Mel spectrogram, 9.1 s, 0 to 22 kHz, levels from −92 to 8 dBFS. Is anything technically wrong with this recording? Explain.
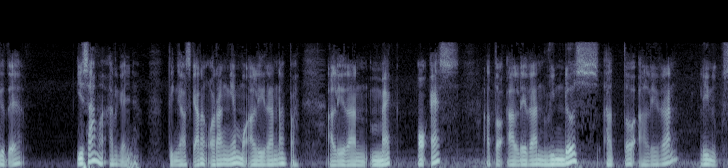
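Yes. There are two problems in this speech clip: coded-speech damage throughout, and two bursts of concealed frame loss.

Bluetooth LC3 compression is the likely cause of the breathy, grainy edge that runs through the whole clip. At a low data rate the codec discards much of the upper spectrum and fills the gap with shaped noise, so the sibilants and the top end sound hissy rather than simply dull. The degree of damage fits a rate of around 32 kbps with short 7.5 ms frames. Noise filling is what separates this from a plain low-pass or a telephone band limit, where the top would be missing instead of replaced by grain.

Lost LE Audio frames occur from 1.59 to 1.92 s and again from 3.99 to 4.07 s. In the first burst, about 195 ms of audio is missing, scattered across 330 ms in short gaps of no more than about 30 ms each. The second burst loses about 68 ms of audio. 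For each missing frame the decoder repeats the last spectrum with randomised phase, so the voice turns into a brief noisy smear instead of going silent. That smear is what tells these losses apart from ordinary dropouts or clicks.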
